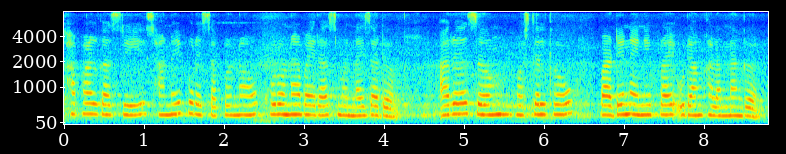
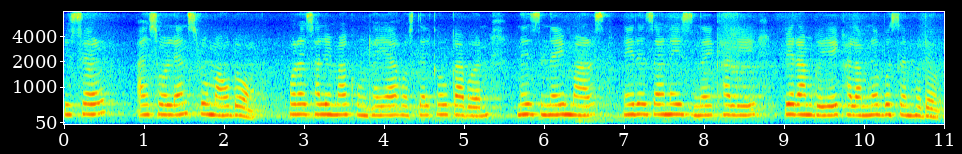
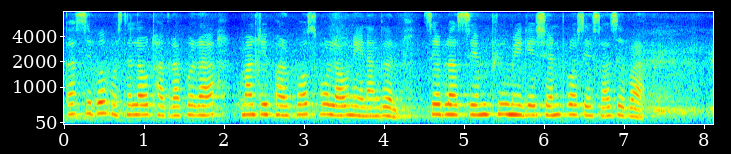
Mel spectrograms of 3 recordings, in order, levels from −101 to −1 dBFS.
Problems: constant background noise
